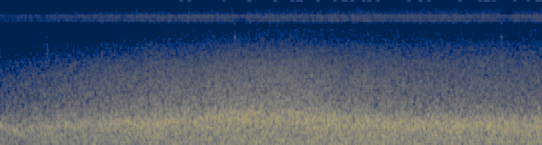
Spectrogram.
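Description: A steady, low rushing rumble that fades in over about the first second and then holds.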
